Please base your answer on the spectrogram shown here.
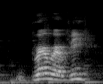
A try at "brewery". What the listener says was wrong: Oui, c'est brewery.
